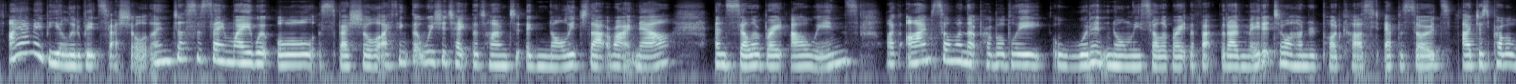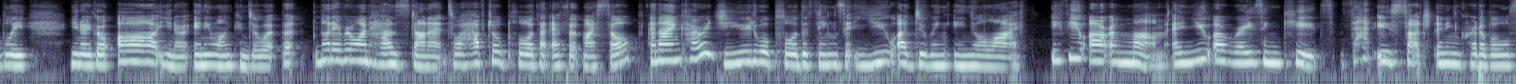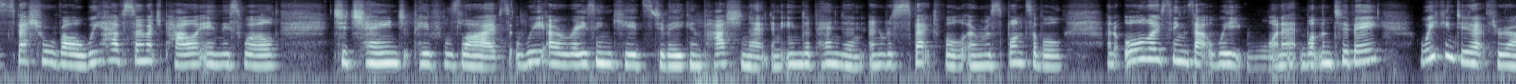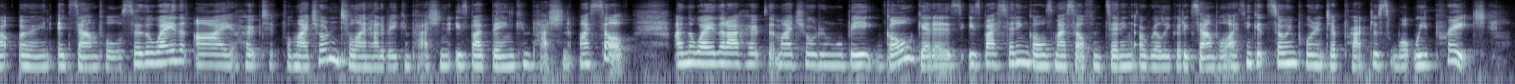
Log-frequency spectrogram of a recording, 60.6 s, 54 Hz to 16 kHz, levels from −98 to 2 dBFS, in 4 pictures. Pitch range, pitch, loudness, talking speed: 190-230 Hz, 205 Hz, -19 LUFS, 205 wpm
